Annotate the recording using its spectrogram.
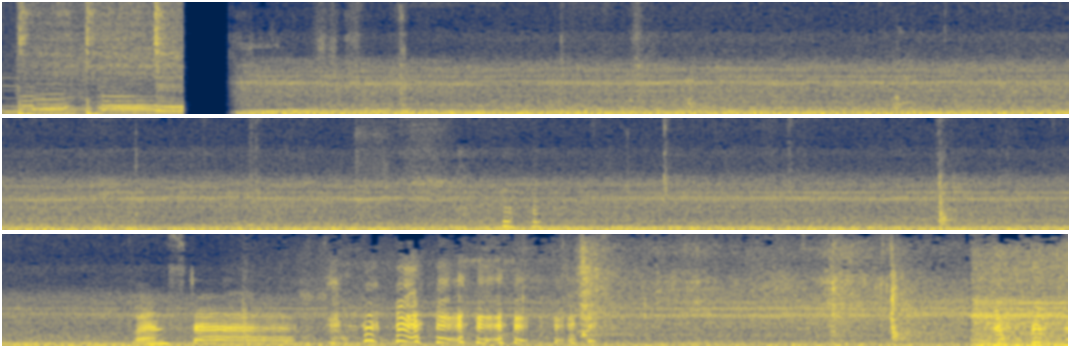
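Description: Guitar music for about the first second, cut off abruptly. Then a steady low rumble of background noise, with brief voices about three quarters of the way in and again near the end.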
